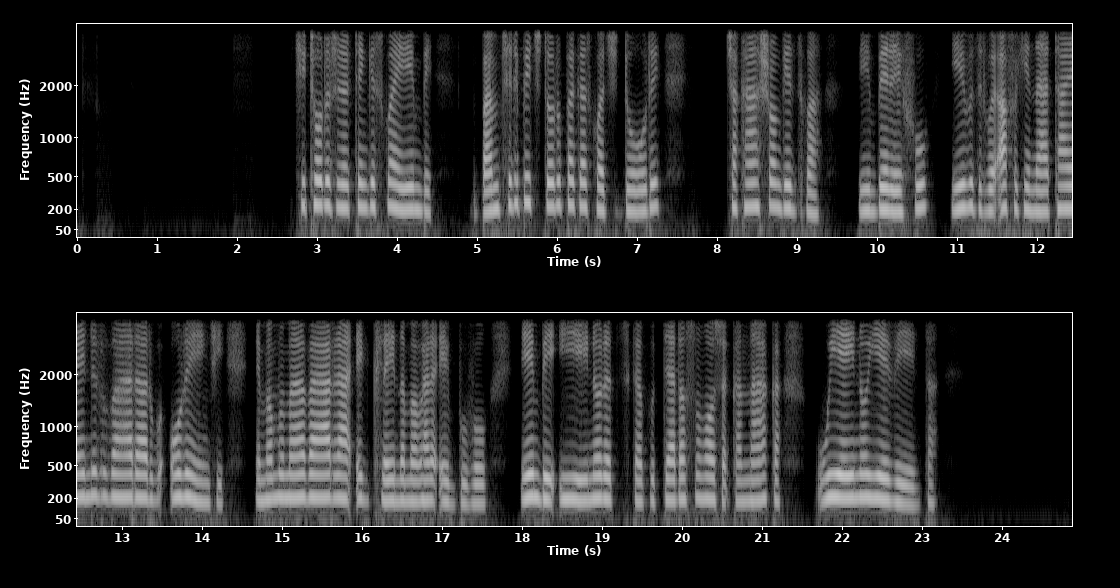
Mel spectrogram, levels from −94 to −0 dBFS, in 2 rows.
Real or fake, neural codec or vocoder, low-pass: fake; codec, 16 kHz, 0.2 kbps, FocalCodec; 3.6 kHz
